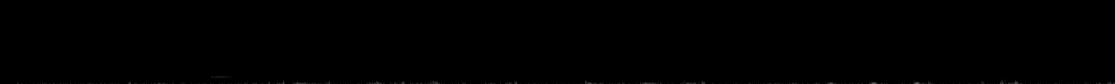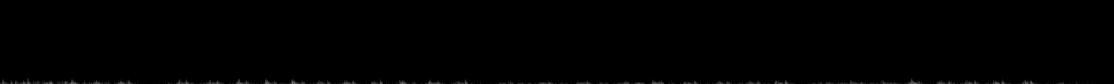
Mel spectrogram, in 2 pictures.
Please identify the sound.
Make up brush on skin
A large powder brush being used on skin. Recorded using Zoom H6 with an XY capsule.
Skin, Make-up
